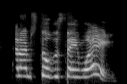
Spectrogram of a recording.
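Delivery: very high-pitched voice. Repeating what the mother says, just like that: imitating the mother's voice. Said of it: "Just like that, in that voice".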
